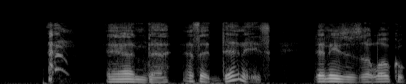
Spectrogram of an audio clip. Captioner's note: laughs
